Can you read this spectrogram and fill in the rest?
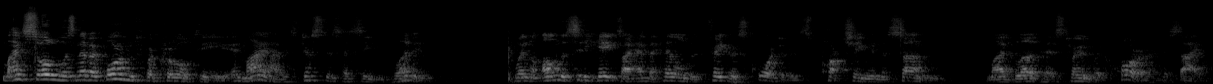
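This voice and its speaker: A young man playing a gentle, melancholy captive king, declaiming earnest Shakespearean verse in a staged reading. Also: a little high, lively intonation, normal speed, lightly acted. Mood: sorrowful, gentle. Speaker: stage actor. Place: large indoor theater stage before an audience. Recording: echoey theater, distant microphone, some noise.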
